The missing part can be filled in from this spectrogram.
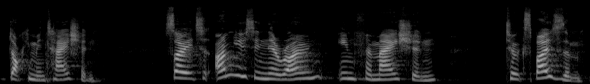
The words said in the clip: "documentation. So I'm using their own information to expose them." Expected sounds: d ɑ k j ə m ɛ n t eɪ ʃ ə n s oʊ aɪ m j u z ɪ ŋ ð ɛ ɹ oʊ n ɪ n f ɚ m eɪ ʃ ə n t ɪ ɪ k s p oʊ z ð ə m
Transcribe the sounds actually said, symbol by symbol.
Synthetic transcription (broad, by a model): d ɑ k j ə m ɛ n t eɪ ʃ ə n s oʊ aɪ m j u z ɪ ŋ ð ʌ ɹ oʊ n ɪ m f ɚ m eɪ ʃ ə n t ɪ ɪ k s p oʊ z ð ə m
